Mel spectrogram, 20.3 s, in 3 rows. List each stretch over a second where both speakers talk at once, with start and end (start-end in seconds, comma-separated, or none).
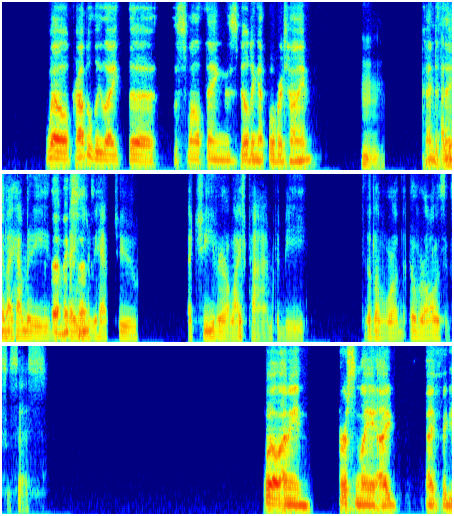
6.6-8.2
